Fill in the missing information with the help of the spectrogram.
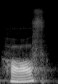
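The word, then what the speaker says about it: half: जब आएगा नेक्स्ट है हाफ और हमने पढ़ा कि एफ से पहले एल आ जाए तो एल जो है वह साइलेंट हो जाता है हाफ का मतलब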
